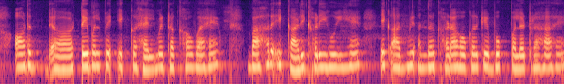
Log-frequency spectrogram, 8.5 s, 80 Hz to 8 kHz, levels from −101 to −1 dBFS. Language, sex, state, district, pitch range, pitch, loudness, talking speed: Hindi, female, Chhattisgarh, Bilaspur, 200-215 Hz, 205 Hz, -16 LUFS, 170 wpm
